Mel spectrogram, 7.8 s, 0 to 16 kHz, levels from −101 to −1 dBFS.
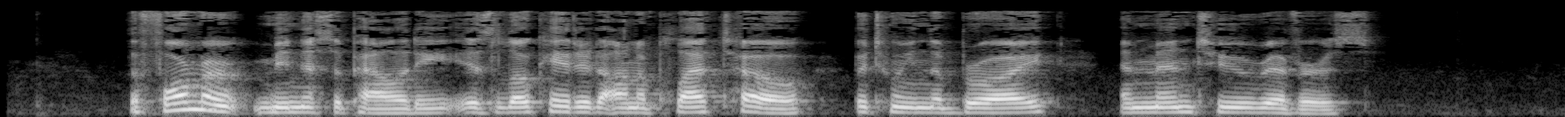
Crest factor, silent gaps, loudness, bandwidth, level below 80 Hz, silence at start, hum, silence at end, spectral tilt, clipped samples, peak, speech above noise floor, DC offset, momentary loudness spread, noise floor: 16 dB; none; -18 LUFS; 11.5 kHz; -62 dBFS; 0.65 s; none; 1.1 s; -6.5 dB/octave; under 0.1%; -2 dBFS; 54 dB; under 0.1%; 10 LU; -71 dBFS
